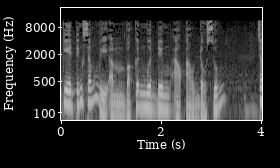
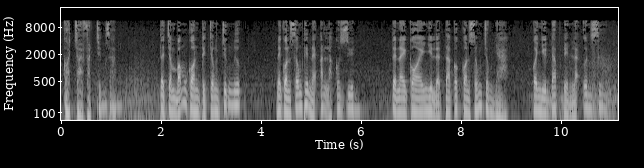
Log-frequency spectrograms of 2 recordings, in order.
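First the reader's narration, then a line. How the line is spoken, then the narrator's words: Murmured prayer. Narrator (Vietnamese): Ông Khán bây giờ lẩm bẩm khấn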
